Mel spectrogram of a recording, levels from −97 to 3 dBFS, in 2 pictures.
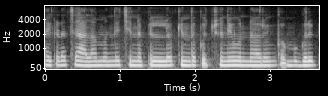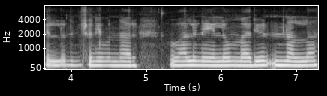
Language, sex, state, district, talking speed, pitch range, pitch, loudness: Telugu, female, Andhra Pradesh, Chittoor, 150 wpm, 190-200 Hz, 195 Hz, -12 LUFS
